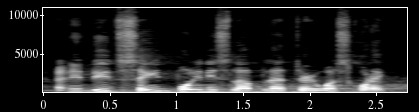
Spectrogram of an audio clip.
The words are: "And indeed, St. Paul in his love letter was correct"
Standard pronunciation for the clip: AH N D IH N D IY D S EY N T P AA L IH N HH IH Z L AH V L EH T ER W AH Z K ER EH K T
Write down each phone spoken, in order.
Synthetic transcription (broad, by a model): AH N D IH N D IY D S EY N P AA L IH N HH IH S L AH B L EH T ER W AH S K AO EH K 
